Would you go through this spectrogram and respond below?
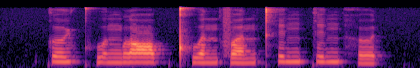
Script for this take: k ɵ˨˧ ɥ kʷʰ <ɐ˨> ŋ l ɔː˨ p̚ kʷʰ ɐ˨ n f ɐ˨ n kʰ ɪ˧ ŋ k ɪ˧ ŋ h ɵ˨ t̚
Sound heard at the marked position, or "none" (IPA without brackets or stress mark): ɐ˨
